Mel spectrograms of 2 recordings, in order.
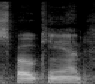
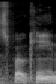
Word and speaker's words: Spokane: Canada born and raised, I double checked to see that it was Spokane and not Spokane, at least according to what I Googled. So that's why I'm saying Spokane.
